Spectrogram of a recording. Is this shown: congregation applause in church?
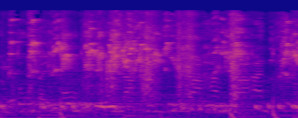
no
